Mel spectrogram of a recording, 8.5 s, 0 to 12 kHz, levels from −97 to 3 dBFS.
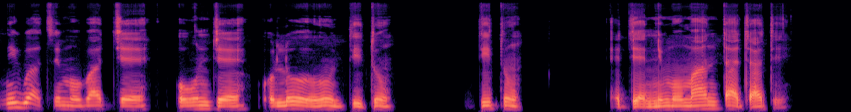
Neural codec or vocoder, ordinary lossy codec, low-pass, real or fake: none; none; 10.8 kHz; real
